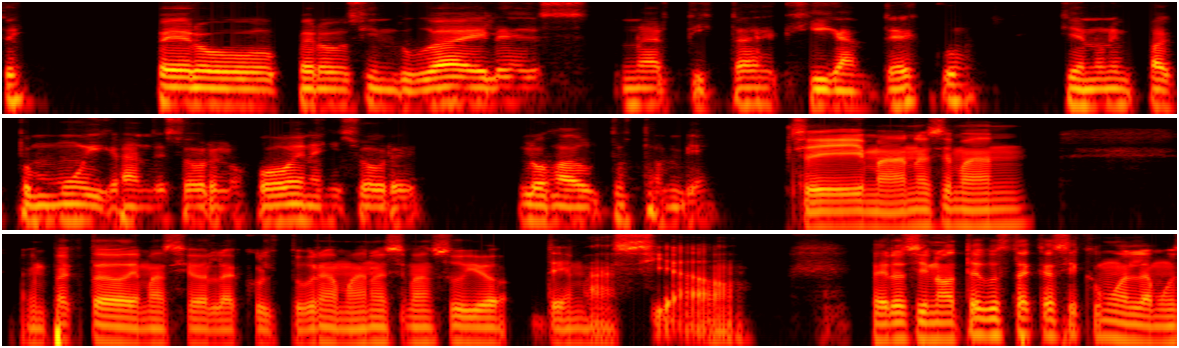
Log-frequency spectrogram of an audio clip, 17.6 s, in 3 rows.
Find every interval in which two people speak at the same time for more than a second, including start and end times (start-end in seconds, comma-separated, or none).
none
